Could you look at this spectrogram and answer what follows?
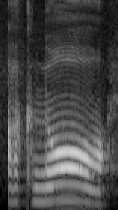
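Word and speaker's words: окно: attention to this word this word has got two letter o and as i already told that in such variant we should pay attention to the stress in this word aknow second letter o is under the stress that's why first letter o we pronounce as ah our next letter for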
